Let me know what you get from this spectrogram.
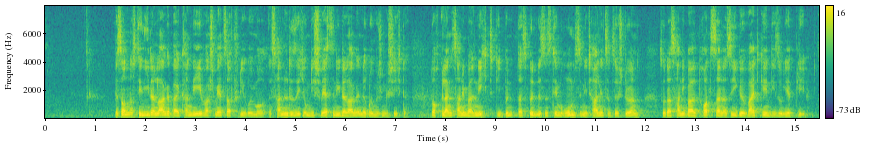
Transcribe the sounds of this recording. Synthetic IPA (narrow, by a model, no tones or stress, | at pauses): b̥əzɔndɐsd̥iːniːdɐlaːɡəbaɪkʰaneːvaːɐʃmɛɐt͡shaftfyːɐdiːʁ̞øːmɐʔɛshandl̩təzɪçʊmdiːʃv̥eːɐstəniːdɐlaːɡəɪndeːɐʁøːmɪʃn̩ɡəʃɪçtə̰ | d̥ɔχɡ̥əlaŋɛshanibalnɪçtd̥asb̥ʏntnɪsz̥ʏstʰeːmʁoːmsɪnitʰaːljənt͡sut͡sɛɐʃtøːʁən | z̥odashanibaltʁ̥ɔt͡sz̥aɪnɐziːɡəvaɪtɡ̥eːəntizoliːɐt̚b̥liːp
